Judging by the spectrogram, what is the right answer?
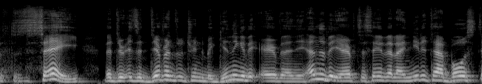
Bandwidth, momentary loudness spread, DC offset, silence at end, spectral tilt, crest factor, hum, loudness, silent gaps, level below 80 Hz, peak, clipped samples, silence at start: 16.5 kHz; 6 LU; under 0.1%; 0 s; -6 dB/octave; 16 dB; none; -24 LUFS; none; -64 dBFS; -8 dBFS; under 0.1%; 0 s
